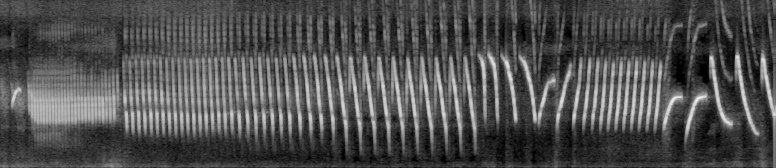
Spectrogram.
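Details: Canary song, possibly Belgian, Spanish Timbrado or Russian type, for training: a long buzzy trill, then rapid repeated downward-sweeping whistled notes at about four per second, ending in looping whistles.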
